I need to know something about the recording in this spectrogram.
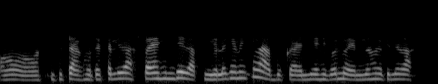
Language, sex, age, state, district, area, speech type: Assamese, female, 30-45, Assam, Golaghat, urban, conversation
